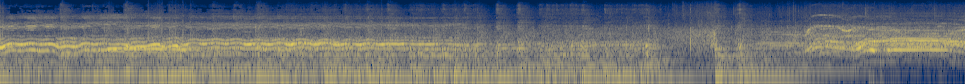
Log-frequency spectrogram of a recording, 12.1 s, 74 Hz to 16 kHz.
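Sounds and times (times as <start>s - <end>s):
man singing: 0.0s - 8.4s
acoustic guitars playing: 0.0s - 10.6s.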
